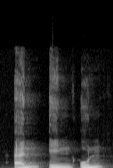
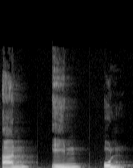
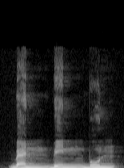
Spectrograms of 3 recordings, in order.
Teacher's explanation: প্রত্যেকটি উচ্চারণের শেষে দন্ত ন উচ্চারিত হচ্ছে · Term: তানবিন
